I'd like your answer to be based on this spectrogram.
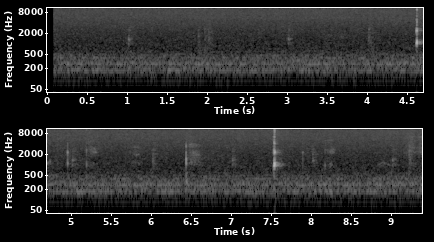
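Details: Hiccups, with sneezes also reported: a few short, sharp catches at irregular intervals in a quiet room.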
